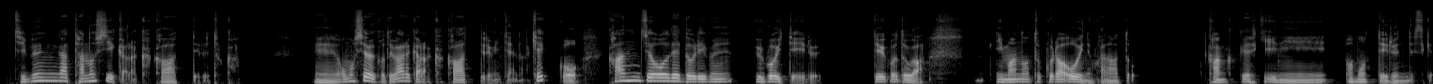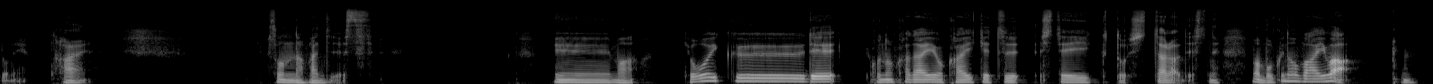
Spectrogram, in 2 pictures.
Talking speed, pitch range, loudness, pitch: 255 characters per minute, 95-130 Hz, -30 LUFS, 105 Hz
